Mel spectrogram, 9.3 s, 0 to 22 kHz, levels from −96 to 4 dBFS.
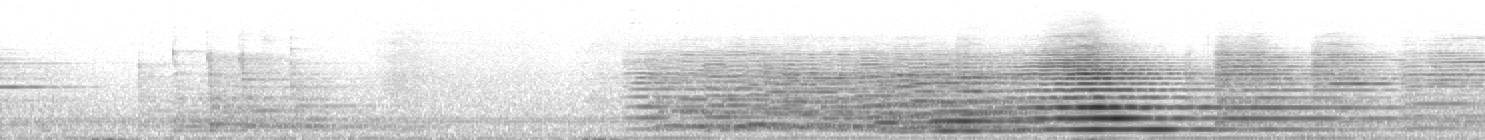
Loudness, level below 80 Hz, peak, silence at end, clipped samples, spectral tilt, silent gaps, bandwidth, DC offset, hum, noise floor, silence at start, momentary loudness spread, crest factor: -28 LUFS; -64 dBFS; -10 dBFS; 0 s; under 0.1%; -4.5 dB/octave; none; 8.2 kHz; under 0.1%; none; -63 dBFS; 0 s; 25 LU; 22 dB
